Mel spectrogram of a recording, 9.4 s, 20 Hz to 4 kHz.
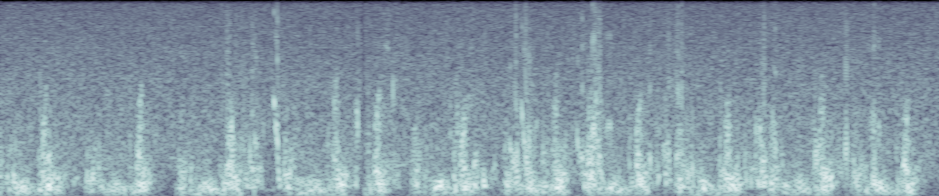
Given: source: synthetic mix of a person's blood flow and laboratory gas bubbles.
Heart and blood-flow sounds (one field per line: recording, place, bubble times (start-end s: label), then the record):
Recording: Doppler ultrasound of blood flow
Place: precordium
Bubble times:
0.00-0.26 s: bubbles
2.18-2.67 s: bubbles
2.70-2.88 s: bubbles
3.50-3.61 s: bubbles
3.80-4.01 s: bubbles
4.43-4.90 s: bubbles
5.06-5.51 s: bubbles
5.71-6.17 s: bubbles
6.34-7.06 s: bubbles
7.42-7.79 s: bubbles
8.12-8.51 s: bubbles
8.69-8.82 s: bubbles
From the record:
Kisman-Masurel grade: 232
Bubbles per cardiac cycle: several, 3 to 8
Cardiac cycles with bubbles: 50 to 99%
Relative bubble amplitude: moderate (0.250 to 0.450)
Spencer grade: 3 (all of the cardiac periods contain showers or single bubble signals, but not dominating or overriding the cardiac motion signals)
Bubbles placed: anywhere in the cardiac cycle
